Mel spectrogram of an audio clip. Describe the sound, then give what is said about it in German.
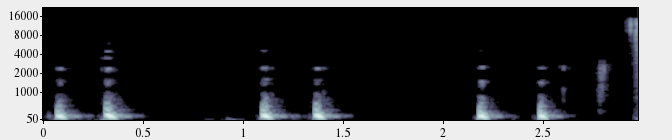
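A deep, muffled heartbeat sound effect thumps in steady lub-dub pairs, three double beats at an even pace, heard alone with no voices, ending on a faint higher click; it plays in a scene with a glass demon, before the demon arrives. “wobei ich sagen muss, die Szene mit dem Glasdämon, die fand ich im Original besser, weil man da so dieses Herzklopfen hatte”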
